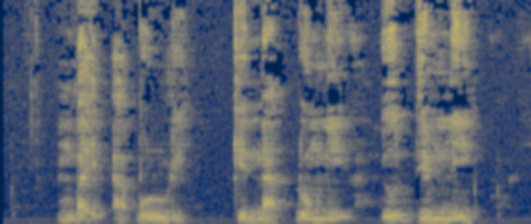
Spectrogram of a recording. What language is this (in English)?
Mbum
